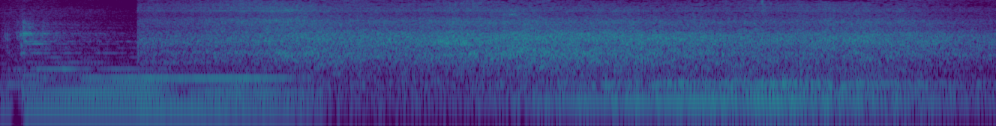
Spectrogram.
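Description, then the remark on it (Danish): Steady roar of traffic on a busy street in Denmark, a dense wash of many passing cars with low engine rumble throughout, fairly loud and continuous with no one talking. “Det her det er lyden af en øh, hvilken som helst trafikeret gade i Danmark – som øh, gør, at der er støj, at der er partikelforurening, at der er larm, og at der er mange biler, der kører på det samme stræk, fordi folk måske skal på arbejde.”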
